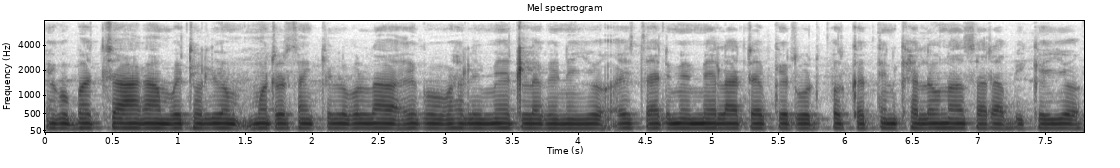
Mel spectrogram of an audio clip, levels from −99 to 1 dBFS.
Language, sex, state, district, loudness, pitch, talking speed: Maithili, male, Bihar, Supaul, -18 LUFS, 120 Hz, 210 wpm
